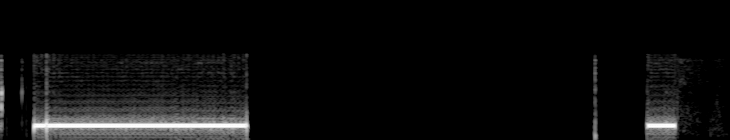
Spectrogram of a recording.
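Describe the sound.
Telephone line tone during a call transfer to a bank's quality control: one steady tone lasting about two seconds, then silence, a single click, and a brief return of the same tone.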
